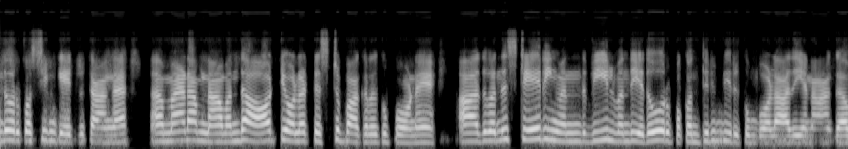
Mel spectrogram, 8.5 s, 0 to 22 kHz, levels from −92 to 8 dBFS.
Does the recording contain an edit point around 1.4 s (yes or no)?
yes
